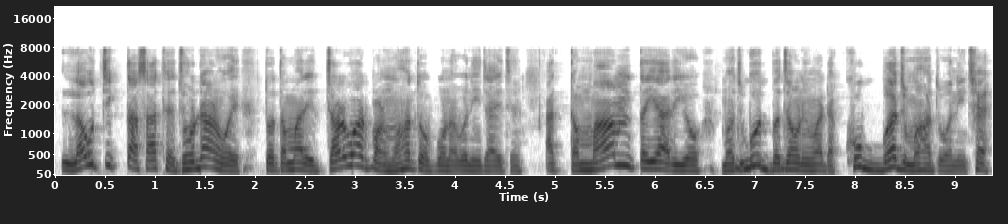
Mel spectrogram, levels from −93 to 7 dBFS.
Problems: none marked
